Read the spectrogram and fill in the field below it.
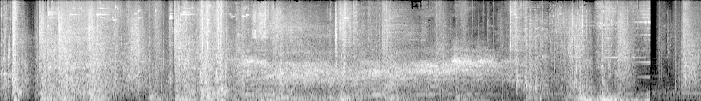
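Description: Heavy blows thud and crack.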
